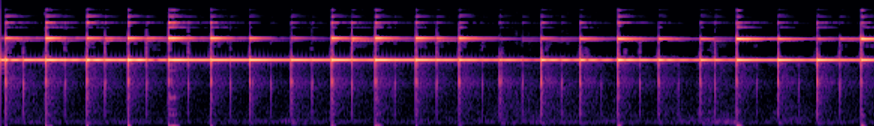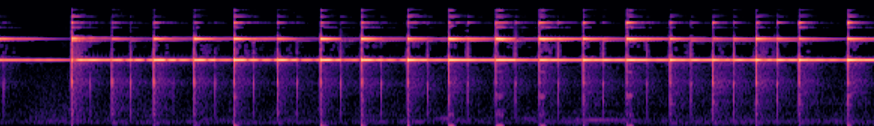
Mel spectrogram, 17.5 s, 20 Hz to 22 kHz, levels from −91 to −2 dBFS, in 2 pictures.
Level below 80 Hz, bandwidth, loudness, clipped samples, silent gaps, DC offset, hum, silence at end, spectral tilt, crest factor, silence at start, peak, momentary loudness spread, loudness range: -62 dBFS; 16.5 kHz; -13 LUFS; under 0.1%; none; under 0.1%; none; 0 s; 7.5 dB/octave; 16 dB; 0 s; 0 dBFS; 7 LU; 3 LU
